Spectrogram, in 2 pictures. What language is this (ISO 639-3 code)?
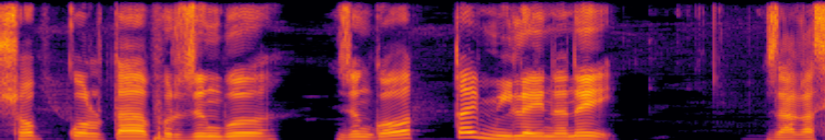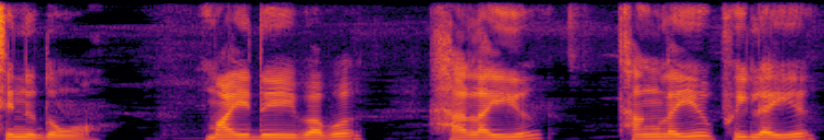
brx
